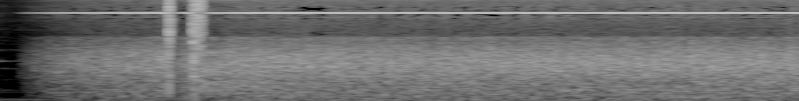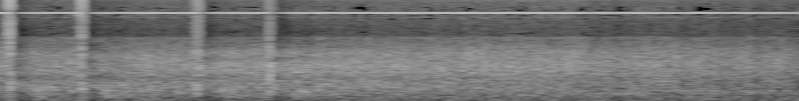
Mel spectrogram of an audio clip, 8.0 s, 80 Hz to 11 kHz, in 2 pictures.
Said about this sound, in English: Late in day two, CNN reports that the Canadians heard banging noises at 30 minute intervals from under the ocean, and that changed everything. This is the sound that was heard.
